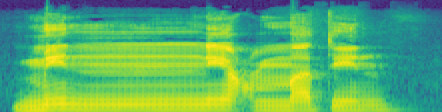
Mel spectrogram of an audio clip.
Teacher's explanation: نون کا نون میں ادغام یہ مثلین ہوگا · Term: ادغام مثلین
